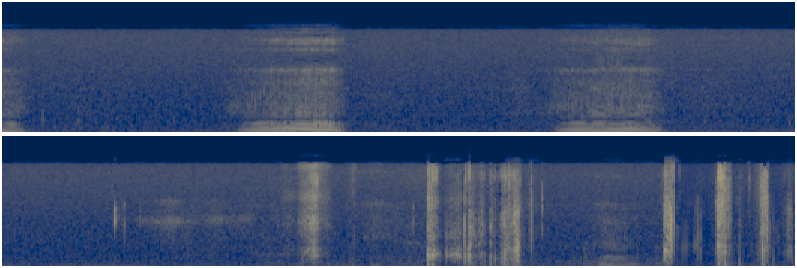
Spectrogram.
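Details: Elderly woman (grandmother) snoring in bed: two loud, low, rattling breaths about three seconds apart, then scattered clicks and rustling; snoring.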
